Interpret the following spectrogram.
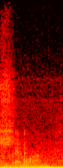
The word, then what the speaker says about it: Shyamalan: I don't know how to pronounce his name. Shyamalan.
